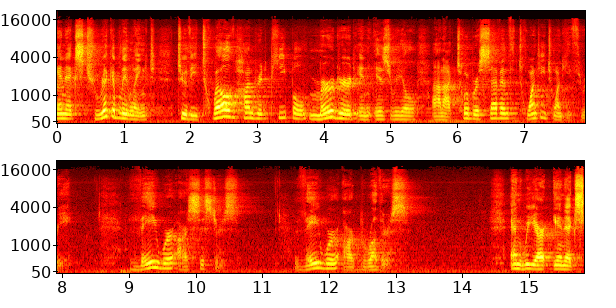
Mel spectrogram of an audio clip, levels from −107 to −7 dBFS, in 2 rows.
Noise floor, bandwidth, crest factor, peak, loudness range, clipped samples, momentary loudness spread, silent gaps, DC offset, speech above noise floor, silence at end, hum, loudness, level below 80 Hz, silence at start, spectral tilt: -59 dBFS; 18 kHz; 24 dB; -6 dBFS; 6 LU; under 0.1%; 17 LU; none; under 0.1%; 30 dB; 0 s; none; -28 LUFS; -62 dBFS; 0 s; -2.5 dB/octave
